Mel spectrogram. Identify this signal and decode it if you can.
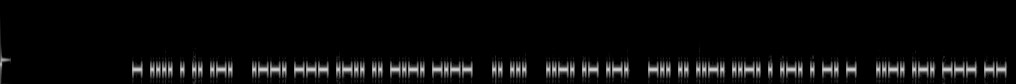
Morse code, heard as a keyed tone, about 40 wpm, 700 Hz. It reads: THEIR POLICY IS FAR DIFFERENT FROM
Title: Sentences from Top 1000 Words - Review Part 5 - 40wpm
